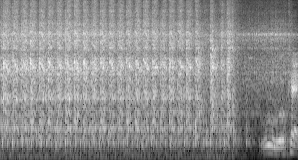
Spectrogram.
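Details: Engine cranks fast and evenly, starter spinning it steadily, but no cylinder catches and it won't start; owner suspects ignition timing is out.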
